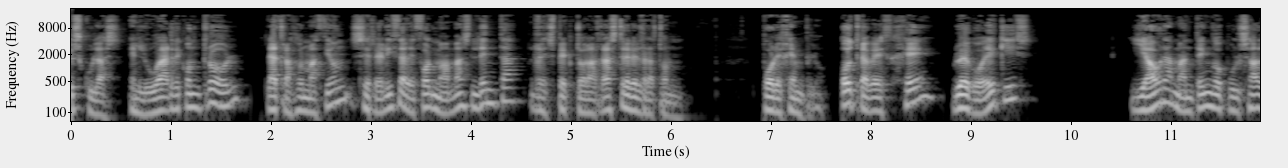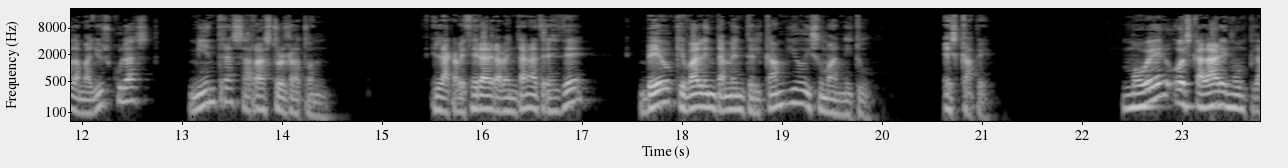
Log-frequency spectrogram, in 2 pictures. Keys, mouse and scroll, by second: 9.2 g.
